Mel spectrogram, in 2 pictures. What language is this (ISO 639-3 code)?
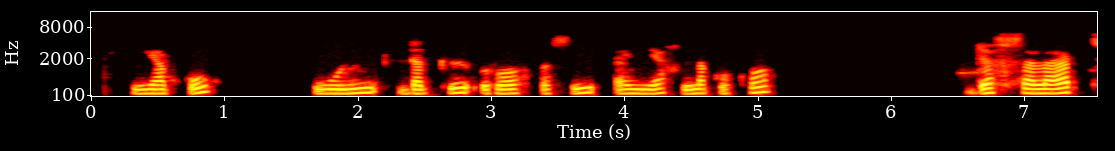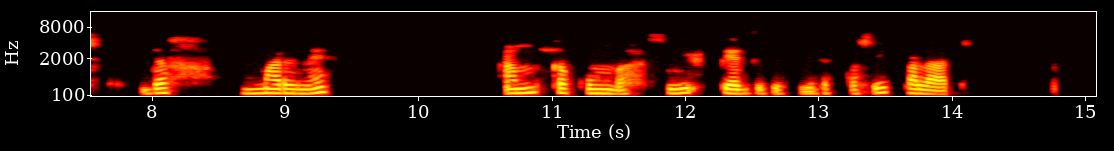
wol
